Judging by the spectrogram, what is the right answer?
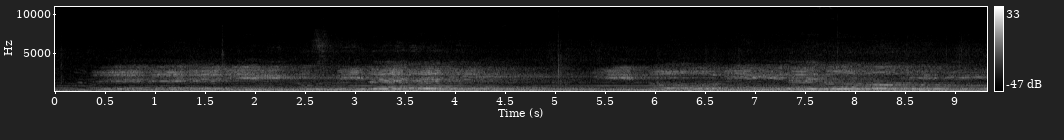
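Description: Choir singing a sacred hymn, sustained wavering voices echoing through a vast basilica nave.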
